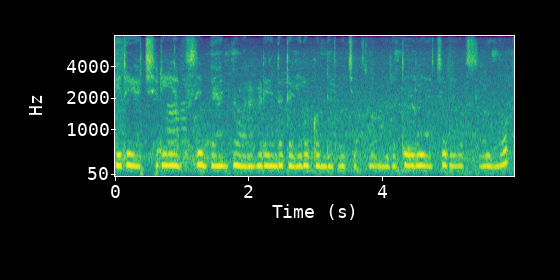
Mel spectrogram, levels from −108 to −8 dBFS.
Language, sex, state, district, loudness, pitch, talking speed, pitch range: Kannada, female, Karnataka, Bangalore, -15 LUFS, 225 Hz, 100 wpm, 220-235 Hz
